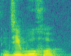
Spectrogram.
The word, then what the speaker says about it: dibujo: Please notice that I'm not saying dibujo, absurdo, cabeza. It's dibujo, absurdo, cabeza. The difference is very subtle, but it exists. It should sound like you're only trying to pronounce B, but something gets in your way and you can't finish it.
